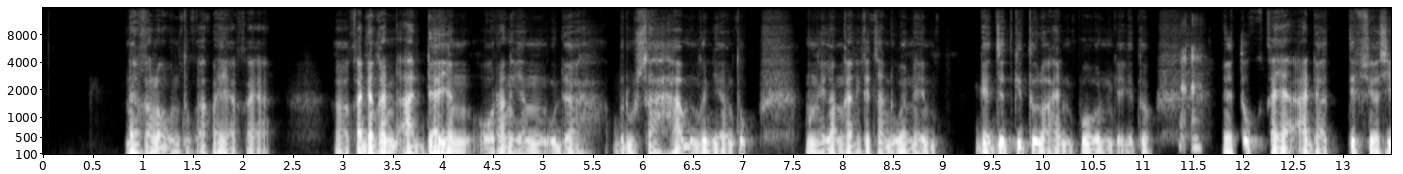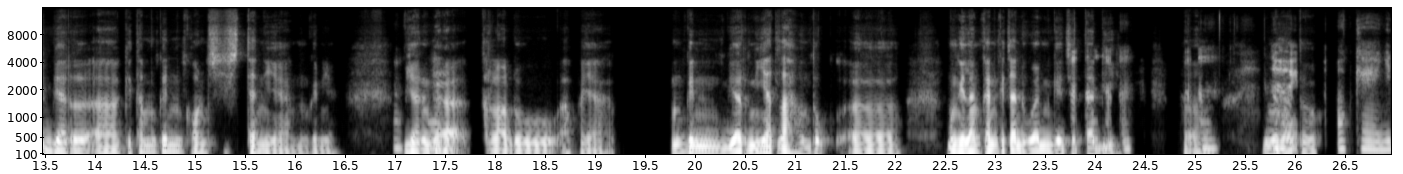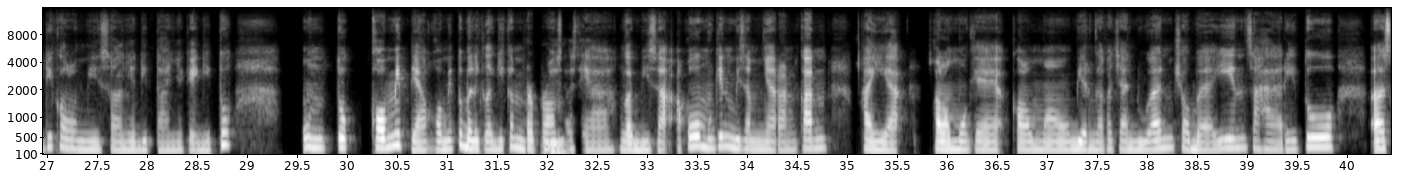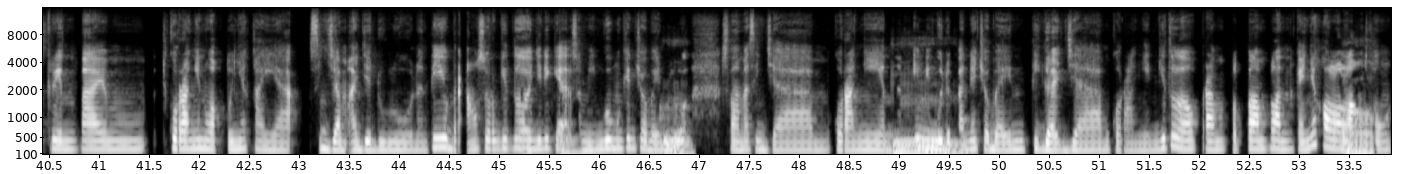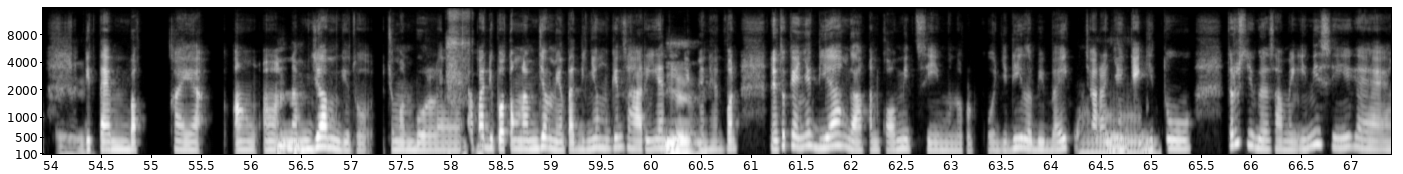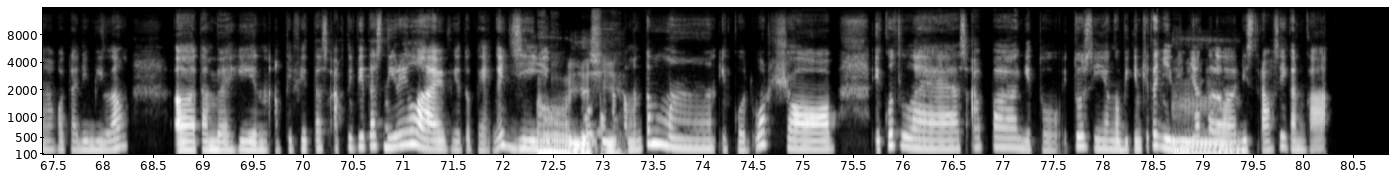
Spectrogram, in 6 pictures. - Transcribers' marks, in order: other background noise; tapping; in English: "screen time"; chuckle; in English: "real life"; in English: "workshop"
- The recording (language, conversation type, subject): Indonesian, podcast, Bagaimana cara mengatur waktu layar agar tidak kecanduan gawai, menurutmu?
